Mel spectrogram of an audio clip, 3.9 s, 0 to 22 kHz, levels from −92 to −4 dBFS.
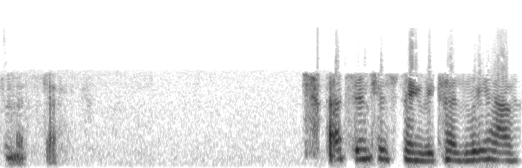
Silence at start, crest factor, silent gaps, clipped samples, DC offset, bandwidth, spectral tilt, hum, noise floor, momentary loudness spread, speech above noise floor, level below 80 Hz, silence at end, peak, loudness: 0.05 s; 26 dB; none; under 0.1%; under 0.1%; 10 kHz; -7 dB/octave; none; -70 dBFS; 16 LU; 43 dB; -76 dBFS; 0.05 s; -4 dBFS; -28 LUFS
